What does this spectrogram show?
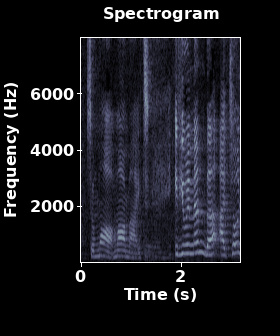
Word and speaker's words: Marmite: Marmite. The last bit is it. Marmite. Yeah, okay. Number 4, number 6. The number 6. Okay. It's long. It's a long R sound, marmite.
